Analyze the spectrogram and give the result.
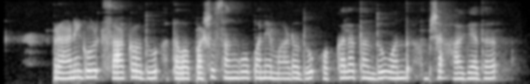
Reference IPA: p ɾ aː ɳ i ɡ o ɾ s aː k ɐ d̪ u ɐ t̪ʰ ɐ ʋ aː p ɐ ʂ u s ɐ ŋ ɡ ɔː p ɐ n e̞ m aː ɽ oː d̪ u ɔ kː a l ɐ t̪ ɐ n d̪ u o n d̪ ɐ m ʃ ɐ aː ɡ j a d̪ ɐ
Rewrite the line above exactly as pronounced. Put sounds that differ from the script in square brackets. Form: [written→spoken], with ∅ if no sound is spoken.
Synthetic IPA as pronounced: p ɾ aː ɳ i ɡ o [ɾ→ɭ] s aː k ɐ d̪ u ɐ t̪ʰ ɐ ʋ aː p ɐ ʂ u s ɐ ŋ ɡ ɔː p ɐ n e̞ m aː ɽ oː d̪ u ɔ kː [a→ɐ] l ɐ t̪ ɐ n d̪ u o n d̪ ɐ m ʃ ɐ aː ɡ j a d̪ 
